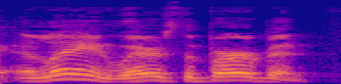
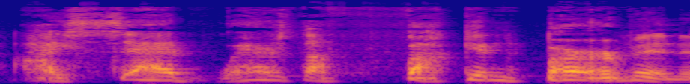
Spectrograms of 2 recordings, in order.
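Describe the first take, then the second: First: Lightly raised calling voice, higher pitch; imitated man calling out for bourbon; calling upstairs. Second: Higher, louder, drawn-out mock anger; imitated man losing patience, stretching the words; angry repeated demand. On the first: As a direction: call up to Elaine for the bourbon. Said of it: "the man calls up". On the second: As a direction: hammer out the demand, slow and loud.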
